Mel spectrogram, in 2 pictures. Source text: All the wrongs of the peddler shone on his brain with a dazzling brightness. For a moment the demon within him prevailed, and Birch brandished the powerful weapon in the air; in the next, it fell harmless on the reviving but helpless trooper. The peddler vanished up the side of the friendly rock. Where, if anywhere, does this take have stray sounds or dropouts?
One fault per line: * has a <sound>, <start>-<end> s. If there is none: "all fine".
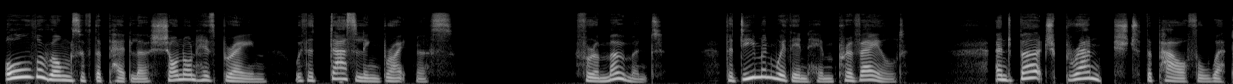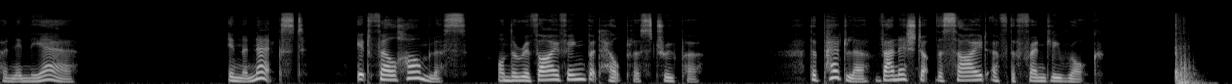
* has a dropout, 11.0-11.1 s
* has a thud, 24.1-24.5 s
